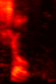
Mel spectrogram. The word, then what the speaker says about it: scop: And eventually, Cyrus was flipping through this enormous dictionary and came across SCHOP. That's the correct pronunciation of this old English word.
